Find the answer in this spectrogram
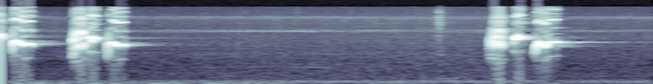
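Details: Sooty-headed bulbul, recorded as a lure and tutor, giving two quick bubbly phrases with falling whistled tails, a two-second gap, then one more identical phrase.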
